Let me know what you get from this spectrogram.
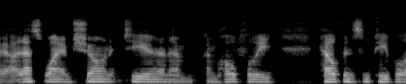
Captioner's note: none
